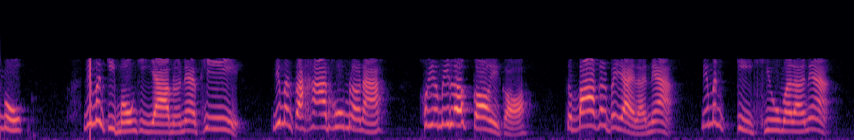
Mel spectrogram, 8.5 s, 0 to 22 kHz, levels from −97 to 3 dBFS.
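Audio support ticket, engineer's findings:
Bit errors on the digital phone line, 0.90 s: a few flipped bits corrupt individual G.711 mu-law samples over the speech.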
